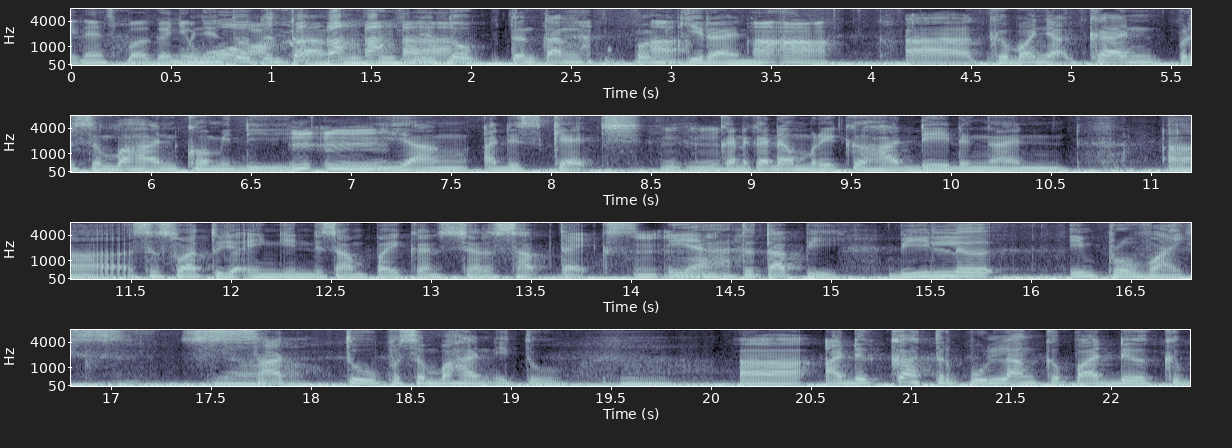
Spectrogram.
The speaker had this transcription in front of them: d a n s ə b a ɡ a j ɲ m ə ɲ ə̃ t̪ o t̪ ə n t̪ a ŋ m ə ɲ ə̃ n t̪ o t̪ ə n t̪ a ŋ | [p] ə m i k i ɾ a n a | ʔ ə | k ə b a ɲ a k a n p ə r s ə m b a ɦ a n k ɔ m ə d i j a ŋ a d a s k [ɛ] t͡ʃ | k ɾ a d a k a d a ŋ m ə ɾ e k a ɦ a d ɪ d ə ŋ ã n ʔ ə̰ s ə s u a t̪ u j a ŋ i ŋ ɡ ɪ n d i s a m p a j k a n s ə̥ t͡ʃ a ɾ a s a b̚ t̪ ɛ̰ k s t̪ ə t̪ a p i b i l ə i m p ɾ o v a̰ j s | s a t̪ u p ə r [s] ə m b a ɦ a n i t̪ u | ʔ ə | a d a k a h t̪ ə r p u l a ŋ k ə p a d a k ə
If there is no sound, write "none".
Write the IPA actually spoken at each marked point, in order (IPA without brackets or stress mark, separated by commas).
p, ɛ, s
